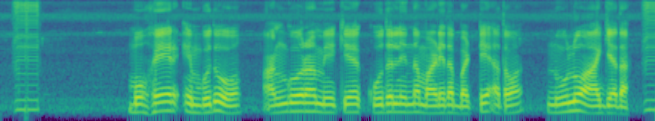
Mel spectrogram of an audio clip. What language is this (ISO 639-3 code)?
kan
